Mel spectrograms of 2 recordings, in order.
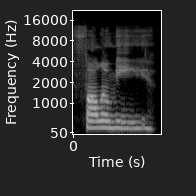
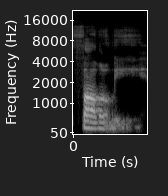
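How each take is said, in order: First: It is said as a pleading request. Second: It is said as a firm command. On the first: The listener is begged to come devotedly. "the command becomes more of a plea" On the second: The listener is ordered to go forward. "The inflection sounds of a command"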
